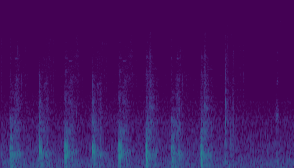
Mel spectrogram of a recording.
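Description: Footsteps thud at an even pace on a hard surface.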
